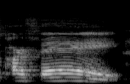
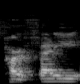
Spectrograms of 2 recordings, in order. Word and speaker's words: parfait: Oh, it's parfait. The way you pronounce parfetti is amazing. Thanks for letting me know, but it's parfait.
